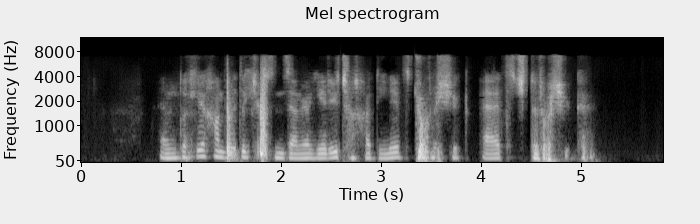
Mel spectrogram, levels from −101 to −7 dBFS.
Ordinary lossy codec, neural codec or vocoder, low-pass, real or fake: AAC, 32 kbps; codec, 16 kHz, 1 kbps, X-Codec, HuBERT features, trained on general audio; 7.2 kHz; fake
